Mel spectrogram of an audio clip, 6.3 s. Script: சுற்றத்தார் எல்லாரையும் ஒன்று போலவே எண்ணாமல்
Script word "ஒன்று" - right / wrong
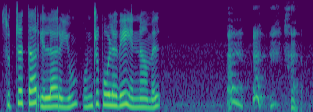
right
